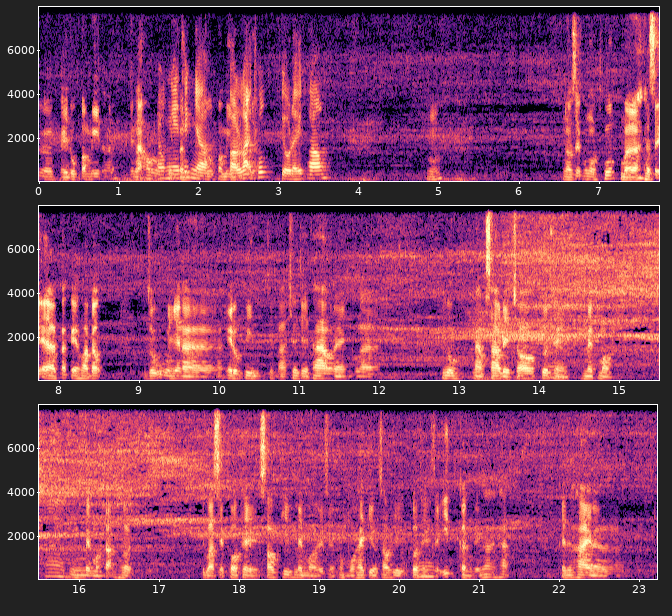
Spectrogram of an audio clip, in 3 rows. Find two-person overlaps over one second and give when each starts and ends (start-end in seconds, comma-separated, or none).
1.5-2.7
